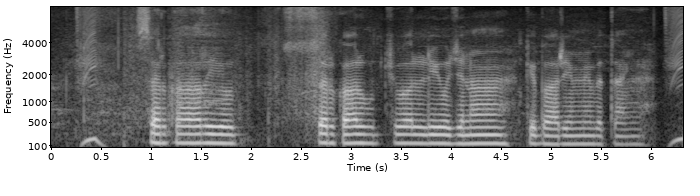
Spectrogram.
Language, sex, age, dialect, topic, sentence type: Bhojpuri, male, 18-24, Southern / Standard, banking, question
